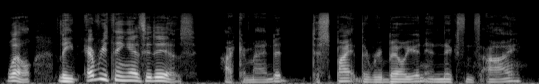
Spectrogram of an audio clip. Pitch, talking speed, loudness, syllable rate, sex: 130 Hz, 155 wpm, -20 LUFS, 5.8 syllables/s, male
